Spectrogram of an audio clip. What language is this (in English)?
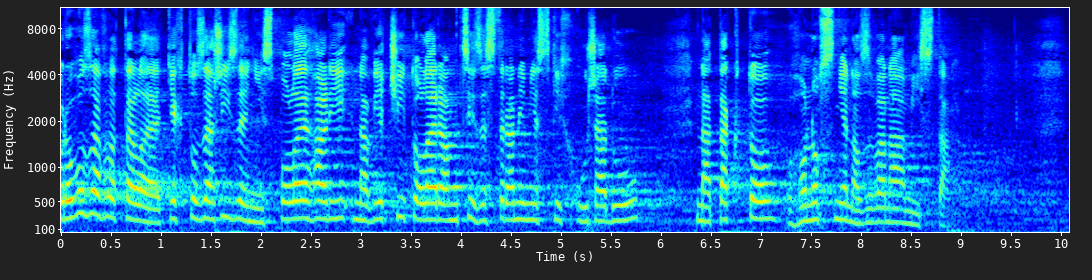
Czech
